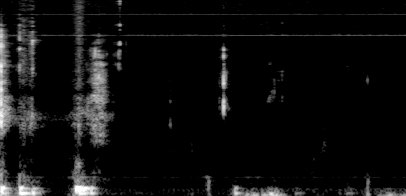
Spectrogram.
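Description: A few soft computer mouse clicks and knocks, most of them in the first second and one more about two seconds in, with faint low rumbles in between.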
